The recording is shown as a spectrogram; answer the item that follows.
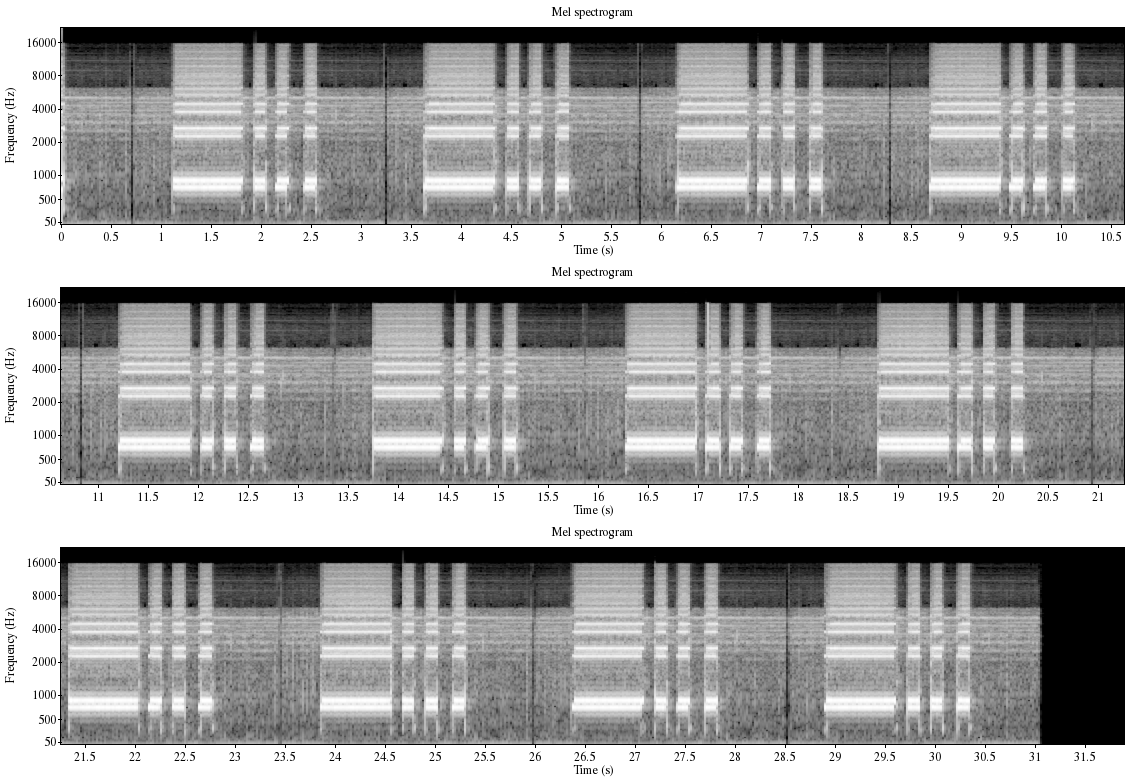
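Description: Computer start-up beeps in a loud, repeating pattern: one long beep followed by about three short ones, again roughly every two and a half seconds, about a dozen times. The pattern is that of a PC's POST beep code, and it sounds pitch-shifted and layered by audio effects.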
